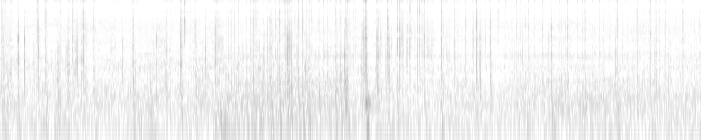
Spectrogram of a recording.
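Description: Long nails and fingertips tap and scratch across a large inflated clear PVC vinyl pool lounge with rainbow-colored tubes, hollow and air-filled. A dense, steady patter of quick, soft taps mixes with rustling scratches, its hollow body giving a low thump beneath faint bright clicks. A few slightly louder taps stand out, with the loudest near the middle.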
